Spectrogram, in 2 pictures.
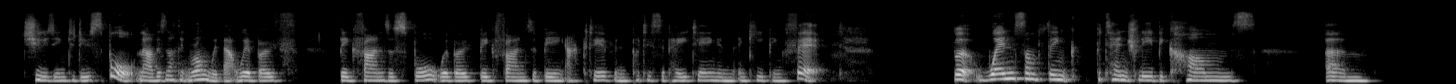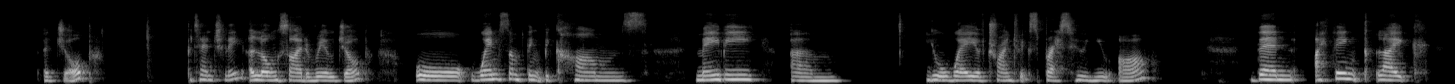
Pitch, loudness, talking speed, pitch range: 185 Hz, -24 LUFS, 125 wpm, 175-210 Hz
